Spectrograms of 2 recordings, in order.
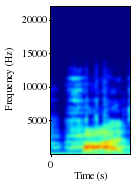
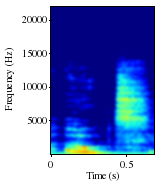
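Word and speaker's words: Haute: little bit about it hot doki mazzo is what we say hot is spelled like h-a-u-t-e oat if you are french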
